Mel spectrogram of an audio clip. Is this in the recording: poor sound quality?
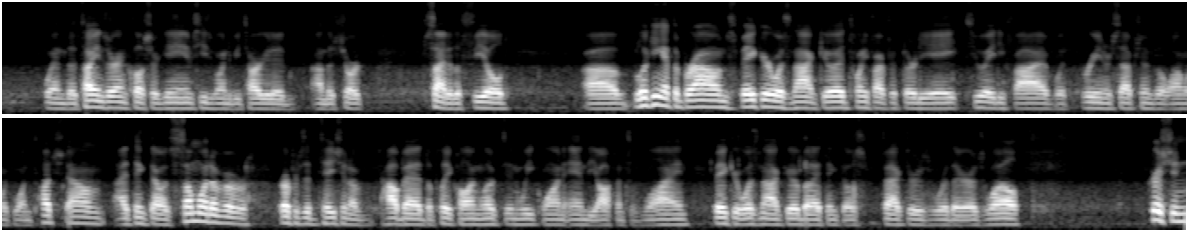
yes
